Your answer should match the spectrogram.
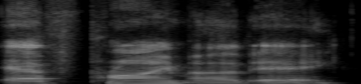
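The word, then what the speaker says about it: f′(a): So we call this step here, when we're doing it, we say this is f prime of a. That's how it's pronounced.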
